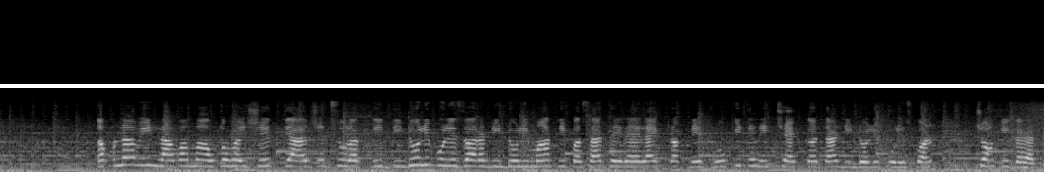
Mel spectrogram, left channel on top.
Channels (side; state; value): left; silent; 63 dB below the other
